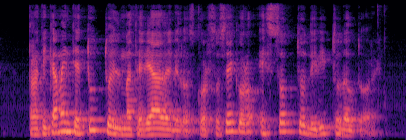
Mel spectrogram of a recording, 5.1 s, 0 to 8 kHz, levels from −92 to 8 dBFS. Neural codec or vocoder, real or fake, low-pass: none; real; 7.2 kHz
